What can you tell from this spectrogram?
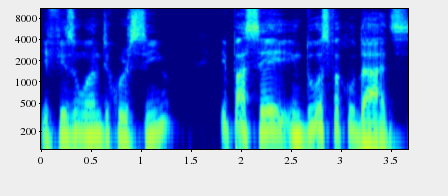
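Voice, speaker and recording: A man speaks with a dark, mellow tone and a somewhat breathy quality. His intonation is lively. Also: very clean recording, silent background. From interior of São Paulo state, Alta Mogiana near Franca. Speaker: mayor and politician, former doctor. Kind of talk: podcast interview.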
